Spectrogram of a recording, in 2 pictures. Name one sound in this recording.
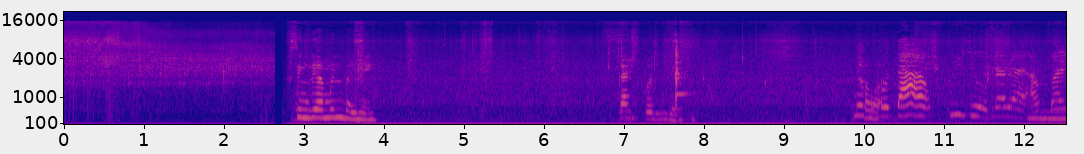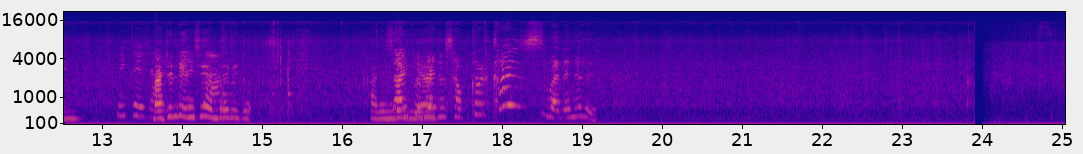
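Hot oil sizzles steadily in a pan.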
